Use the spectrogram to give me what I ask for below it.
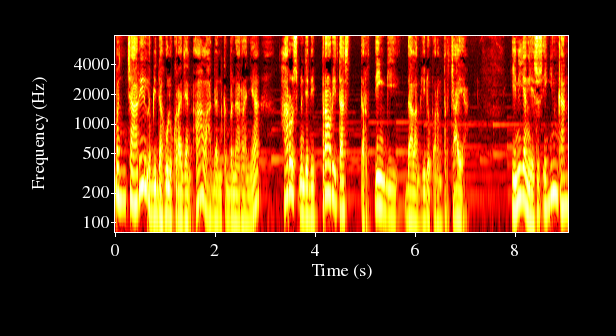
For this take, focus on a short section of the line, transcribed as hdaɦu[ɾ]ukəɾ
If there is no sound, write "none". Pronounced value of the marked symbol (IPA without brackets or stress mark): l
